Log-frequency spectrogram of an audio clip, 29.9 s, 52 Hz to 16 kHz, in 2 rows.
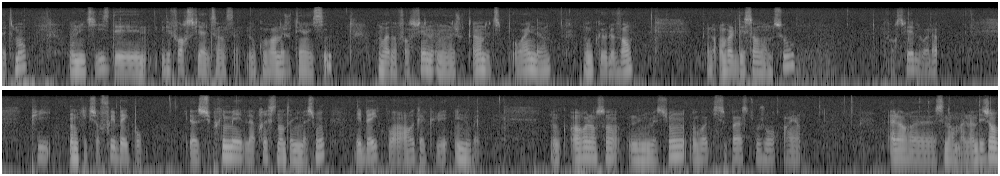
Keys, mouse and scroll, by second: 1.6 shift+a, 9.4-9.8 scroll down 2, 9.8 middle click, 11.0 click, 14.4 right click, 16.4 click, 20.2 click, 23.9 middle click, 25.8 alt+a, 26.6 click, 28.8 right click.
